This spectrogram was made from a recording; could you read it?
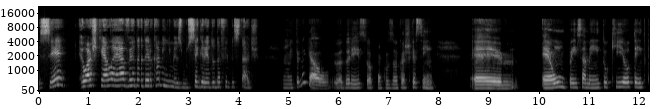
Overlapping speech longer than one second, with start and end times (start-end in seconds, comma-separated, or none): none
